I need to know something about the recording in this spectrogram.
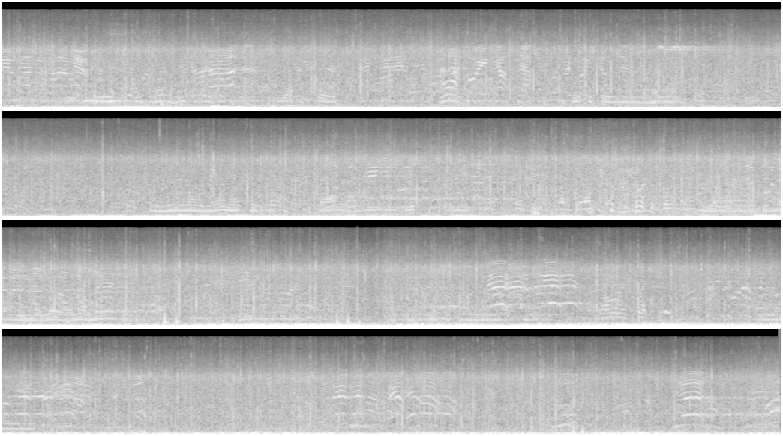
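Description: Distant shouts and calls of players across a football pitch over a steady hiss. A low rumble on the microphone comes in a little past halfway.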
